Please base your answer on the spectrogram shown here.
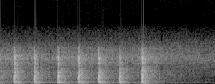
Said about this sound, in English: He knocks on the door. There is no answer. After a wait, he knocks again.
